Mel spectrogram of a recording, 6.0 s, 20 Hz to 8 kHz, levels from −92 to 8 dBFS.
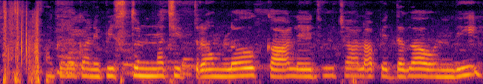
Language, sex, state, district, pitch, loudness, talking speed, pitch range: Telugu, female, Andhra Pradesh, Sri Satya Sai, 215 Hz, -16 LUFS, 70 wpm, 210-225 Hz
